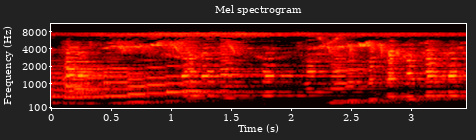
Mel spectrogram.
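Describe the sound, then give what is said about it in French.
Birds sing on a sunny morning along a forest path, a few quick bright chirps and rising calls over a steady tonal background, with no talk. “C'est une belle matinée. Le soleil fait chanter les oiseaux”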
